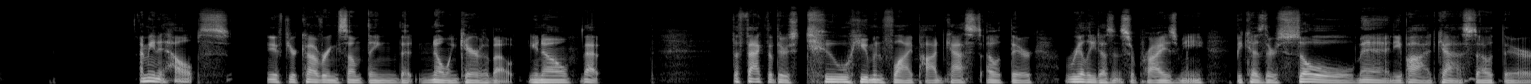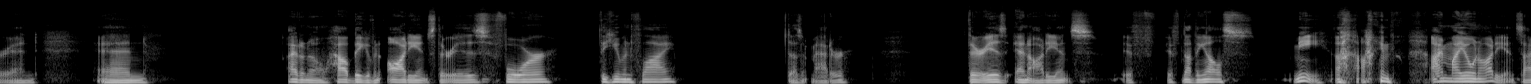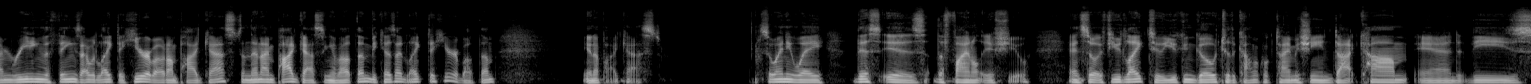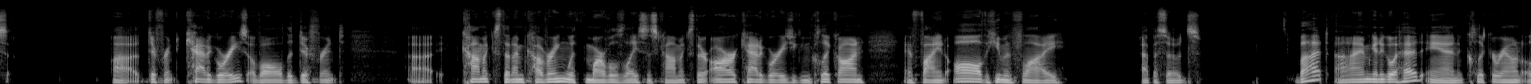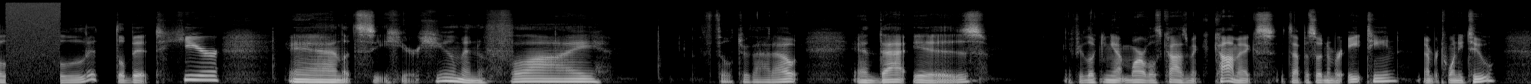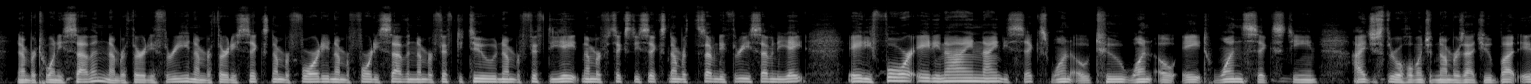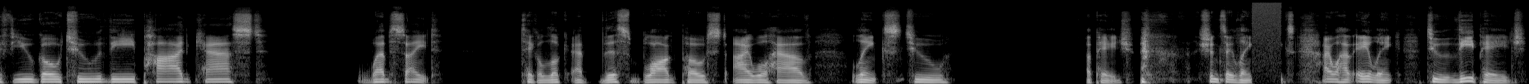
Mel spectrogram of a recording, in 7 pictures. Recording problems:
audio cutting out; filled with static; at 1:01 for 0.5 s and at 1:44

